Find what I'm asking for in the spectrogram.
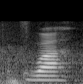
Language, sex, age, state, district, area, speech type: Maithili, female, 45-60, Bihar, Saharsa, rural, read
